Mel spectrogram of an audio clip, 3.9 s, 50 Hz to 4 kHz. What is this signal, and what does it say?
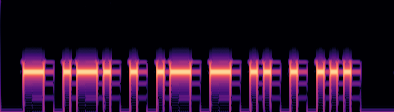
Morse code, heard as a keyed tone, about 18 wpm, 750 Hz. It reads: TREATIES
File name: Morse / 18WPM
